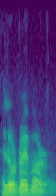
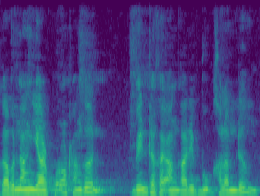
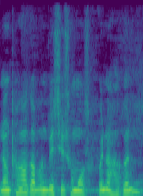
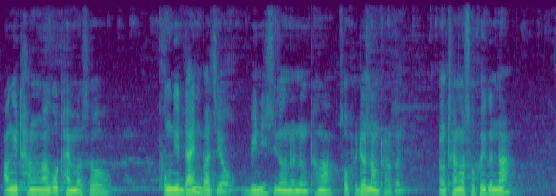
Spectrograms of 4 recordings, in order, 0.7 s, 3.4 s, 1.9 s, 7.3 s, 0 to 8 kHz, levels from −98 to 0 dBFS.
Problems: none marked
